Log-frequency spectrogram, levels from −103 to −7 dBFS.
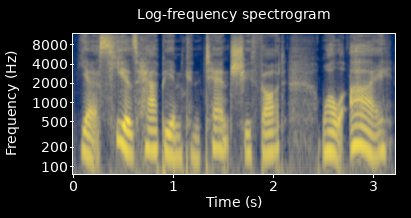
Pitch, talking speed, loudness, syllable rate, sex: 175 Hz, 185 wpm, -19 LUFS, 4.7 syllables/s, female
